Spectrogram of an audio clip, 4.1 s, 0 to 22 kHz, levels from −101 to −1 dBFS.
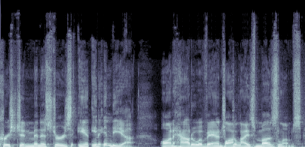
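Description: At 1.17–1.39 s and 3.00–3.22 s, frames out of order swap two adjacent runs of about 105 ms each, giving garbled flutter. Unlike a dropout, no time is lost.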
